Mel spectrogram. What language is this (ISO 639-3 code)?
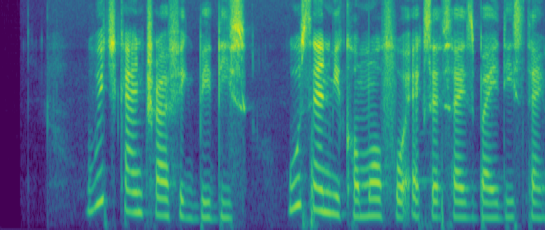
pcm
